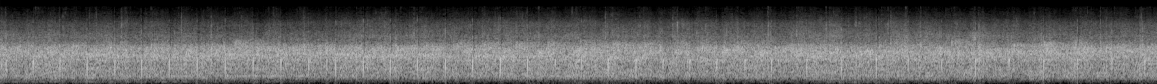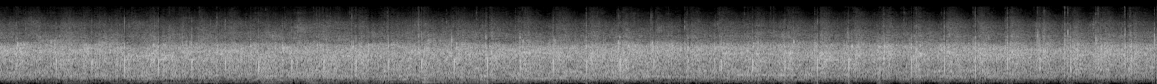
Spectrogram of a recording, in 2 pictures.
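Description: A crowd applauds and cheers loudly in an echoing hall.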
